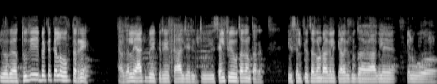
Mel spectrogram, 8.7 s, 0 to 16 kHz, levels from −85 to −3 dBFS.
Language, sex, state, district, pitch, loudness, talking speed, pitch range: Kannada, male, Karnataka, Bellary, 140 Hz, -18 LUFS, 145 wpm, 130-155 Hz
